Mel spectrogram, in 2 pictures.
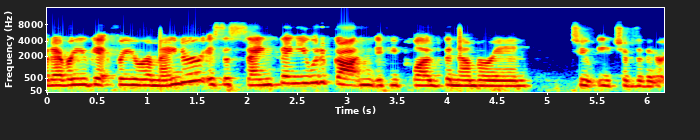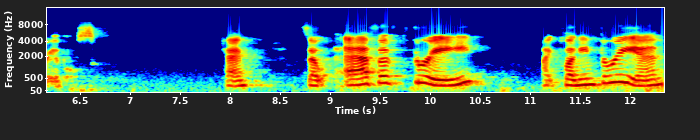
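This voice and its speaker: A woman speaks at a moderate pace in a fairly high pitch. She has a normal speaking voice. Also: ordinary pitch variation. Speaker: math teacher. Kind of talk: lecture.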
